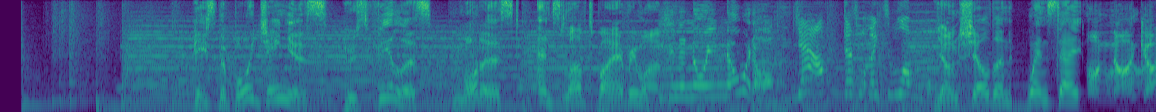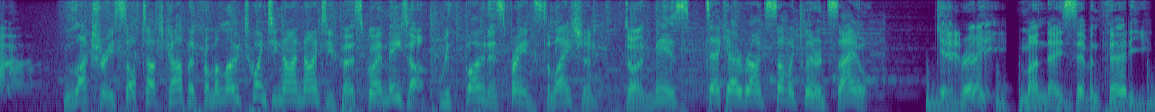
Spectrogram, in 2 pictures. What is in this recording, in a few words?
Promo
